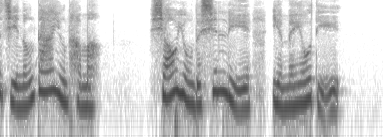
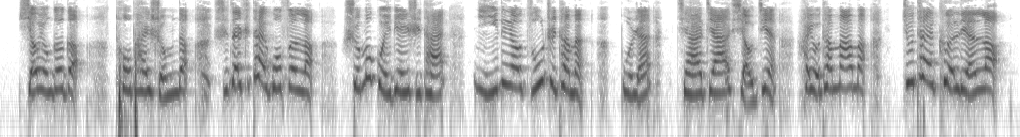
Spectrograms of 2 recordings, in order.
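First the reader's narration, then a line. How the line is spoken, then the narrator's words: Tearful shouting. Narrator (Chinese): 小英带着哭腔嚷道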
